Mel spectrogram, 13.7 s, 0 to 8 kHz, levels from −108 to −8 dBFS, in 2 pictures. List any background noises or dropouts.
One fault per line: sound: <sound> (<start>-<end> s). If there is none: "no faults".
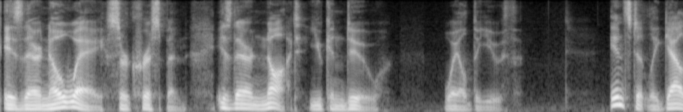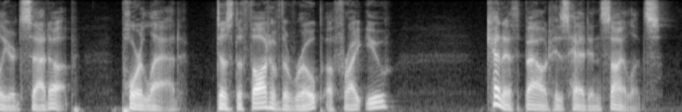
no faults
